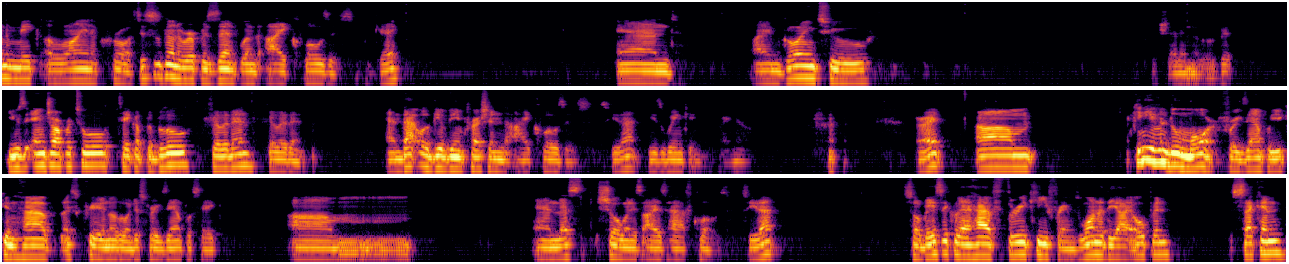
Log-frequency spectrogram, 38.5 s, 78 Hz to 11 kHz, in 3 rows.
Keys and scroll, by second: 7.7 v, 12.8 i, 26.4 F6, 29.1 v.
